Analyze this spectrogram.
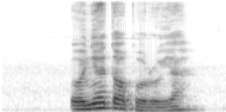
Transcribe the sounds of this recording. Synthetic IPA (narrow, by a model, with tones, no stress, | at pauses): o˦ɲe˦tɔ˦pʊ˨ɾʊ˨ja˦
